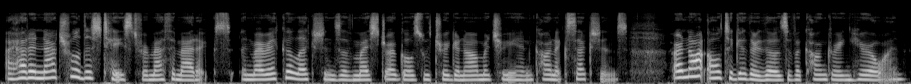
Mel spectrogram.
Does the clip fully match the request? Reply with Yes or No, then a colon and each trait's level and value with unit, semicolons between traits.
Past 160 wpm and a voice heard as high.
Yes: average, 170 wpm; high, 240 Hz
